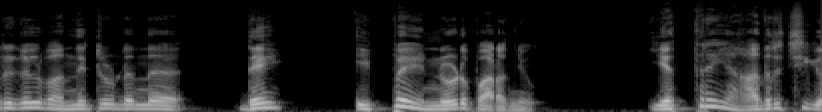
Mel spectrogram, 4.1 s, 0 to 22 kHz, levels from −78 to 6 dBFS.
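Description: No technical faults can be heard anywhere in the speech.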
